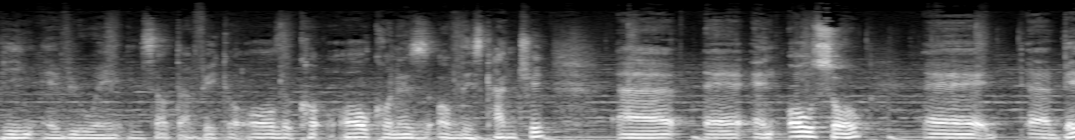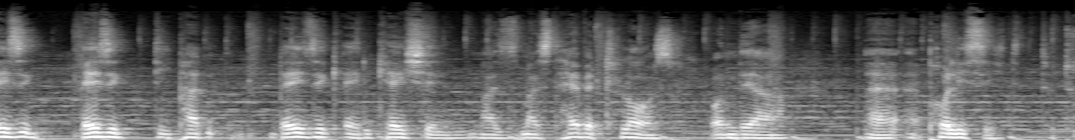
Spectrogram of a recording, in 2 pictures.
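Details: Stuttering in an adult man who has self-coached his fluency but still stutters on certain words.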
